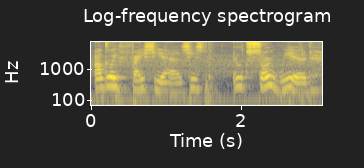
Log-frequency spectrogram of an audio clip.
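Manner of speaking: ordinary delivery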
